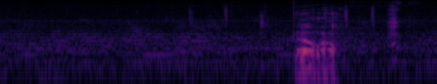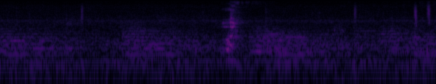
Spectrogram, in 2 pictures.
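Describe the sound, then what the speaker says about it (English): Church bells ring in Rome in the video game Tomb Raider Chronicles. Their tones are faint and sustained in a quiet background, broken by a short burst of speech and a few scattered clicks. "I don't know what the fuck those bells are"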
